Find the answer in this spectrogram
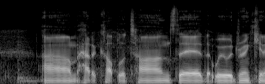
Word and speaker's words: tarn: Tarn t I think it's just t a n and it's called a tarn, pronounced a tan and it's just literally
